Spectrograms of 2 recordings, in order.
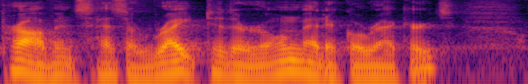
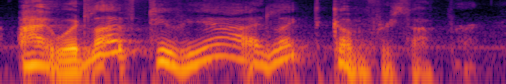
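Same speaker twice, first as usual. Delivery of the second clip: put-on giddy old mother; 8 semitones higher than usual. Mother giddy after brownie.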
